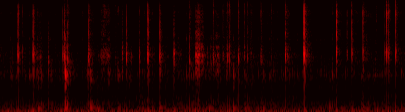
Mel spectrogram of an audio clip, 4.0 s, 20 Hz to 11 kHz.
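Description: Long green nails scratch and tap on the label and the top of the cover of a black cardboard hardcover notebook. The result is a quiet, rapid series of short, dry, bright clicks and scratchy strokes, with little low end and a tone centered around 2 kHz.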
